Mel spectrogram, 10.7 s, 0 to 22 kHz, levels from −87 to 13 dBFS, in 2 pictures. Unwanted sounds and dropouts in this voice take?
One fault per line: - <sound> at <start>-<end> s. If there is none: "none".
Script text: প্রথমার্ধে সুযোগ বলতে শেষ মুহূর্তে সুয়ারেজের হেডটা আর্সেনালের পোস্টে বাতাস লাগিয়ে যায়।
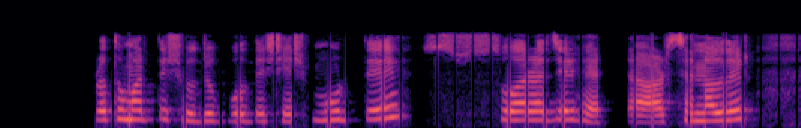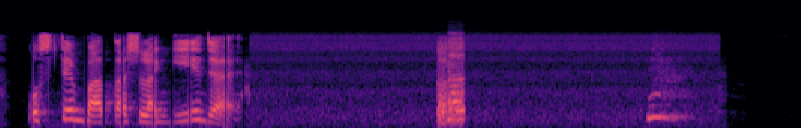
- laugh at 8.3-8.5 s
- laugh at 9.6-10.0 s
